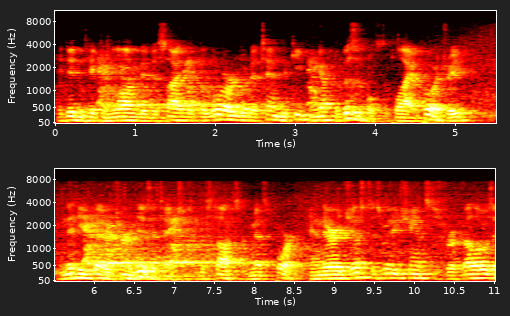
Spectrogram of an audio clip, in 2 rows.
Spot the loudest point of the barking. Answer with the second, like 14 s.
6 s.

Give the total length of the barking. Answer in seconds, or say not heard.
5 s.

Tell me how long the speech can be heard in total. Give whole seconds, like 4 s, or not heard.
11 s.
